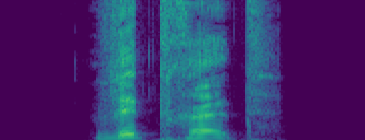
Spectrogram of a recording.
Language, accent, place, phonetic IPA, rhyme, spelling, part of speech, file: German, Germany, Berlin, [ˈvɪtʁət], -ɪtʁət, wittret, verb, De-wittret.ogg
- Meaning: second-person plural subjunctive I of wittern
